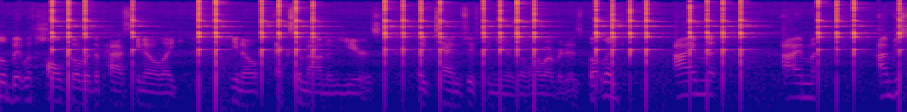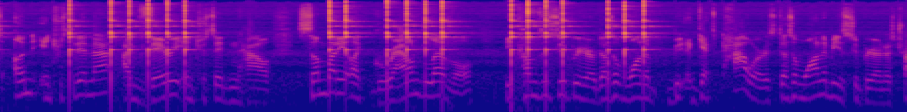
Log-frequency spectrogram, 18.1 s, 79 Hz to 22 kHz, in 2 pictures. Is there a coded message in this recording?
Yes: tap code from 0.5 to 15.6 s, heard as taps on glass, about 6 knocks a second, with speech in English. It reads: LITTLE IS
